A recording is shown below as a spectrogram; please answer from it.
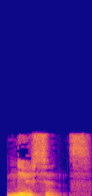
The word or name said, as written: nuisance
